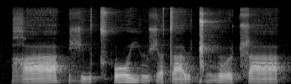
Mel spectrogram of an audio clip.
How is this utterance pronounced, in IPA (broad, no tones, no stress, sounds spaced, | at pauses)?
ʁ a | ʒ i t͡sʼ o j ʉ ʒ ɐ t a ɹ ɡ͡ǁ ɵ ð ɵ ʈ͡ʂ a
